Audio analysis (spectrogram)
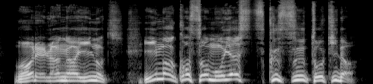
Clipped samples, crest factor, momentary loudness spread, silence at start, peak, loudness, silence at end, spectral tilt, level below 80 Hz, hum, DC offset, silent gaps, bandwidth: under 0.1%; 12 dB; 4 LU; 0.15 s; -2 dBFS; -14 LUFS; 0.2 s; -5 dB/octave; -52 dBFS; none; under 0.1%; none; over 20 kHz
